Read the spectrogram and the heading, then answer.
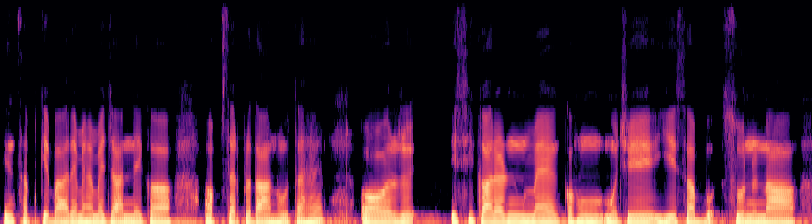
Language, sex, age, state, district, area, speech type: Hindi, male, 18-30, Madhya Pradesh, Jabalpur, rural, spontaneous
